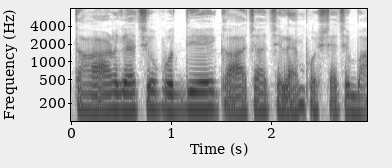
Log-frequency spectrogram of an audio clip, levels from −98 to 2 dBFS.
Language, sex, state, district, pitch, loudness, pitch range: Bengali, male, West Bengal, North 24 Parganas, 145 Hz, -28 LUFS, 135-155 Hz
